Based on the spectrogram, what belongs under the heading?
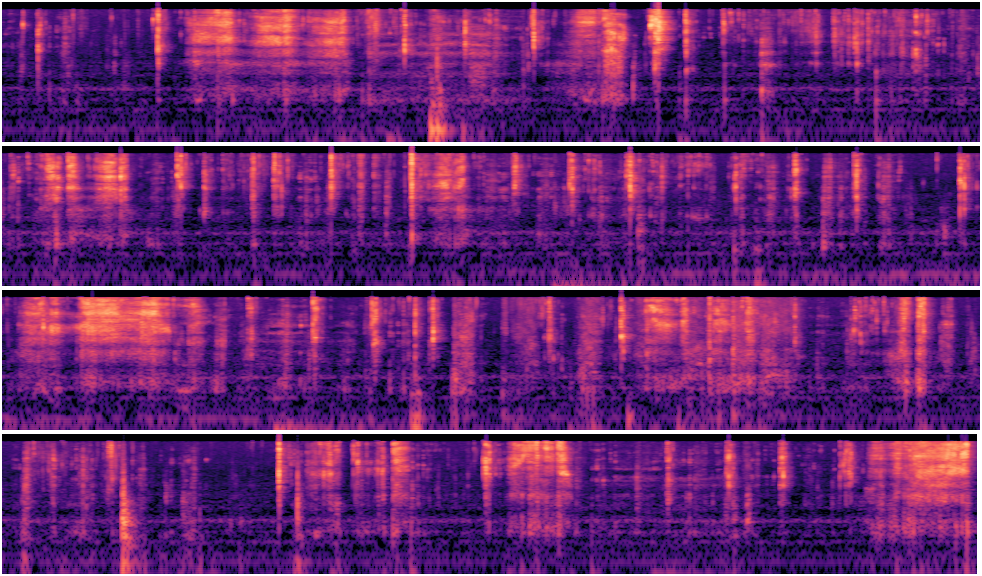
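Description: A person chewing curried meat eaten by hand, close to the microphone, with many small mouth clicks and short wet bursts.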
